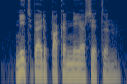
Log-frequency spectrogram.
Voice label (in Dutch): niet bij de pakken neerzitten, Dutch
